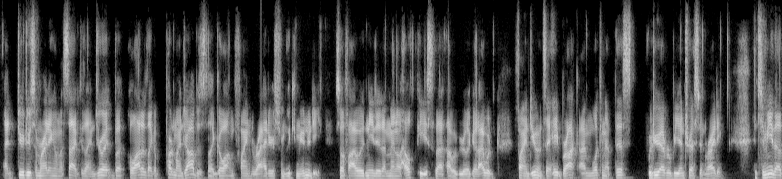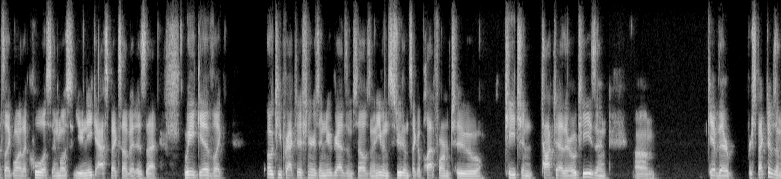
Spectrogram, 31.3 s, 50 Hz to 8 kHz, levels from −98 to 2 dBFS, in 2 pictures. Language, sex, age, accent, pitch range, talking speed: English, male, 20-39, American, 105-120 Hz, 215 wpm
